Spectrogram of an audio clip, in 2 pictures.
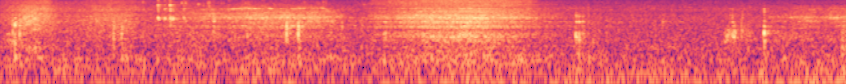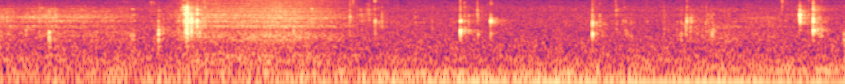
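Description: Faint chewing of a soft jelly bean: scattered small wet mouth clicks, with two short soft hissing sounds about two and five seconds in.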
